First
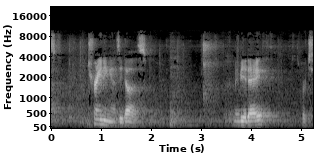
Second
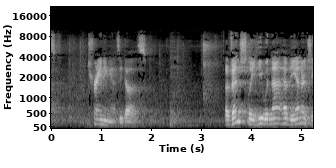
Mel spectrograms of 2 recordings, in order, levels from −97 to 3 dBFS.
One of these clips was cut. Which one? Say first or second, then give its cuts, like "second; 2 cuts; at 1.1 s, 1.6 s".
second; 1 cut; at 3.4 s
